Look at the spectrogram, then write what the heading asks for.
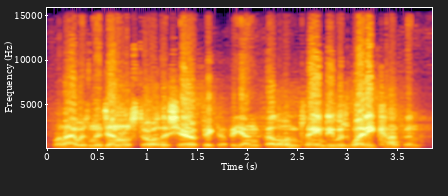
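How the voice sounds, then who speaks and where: A man's voice: fairly low pitch, pushed and bright, a little hiss or hum, low-quality recording. A man playing an upright, authoritative American Western hero, speaking firmly in 1940s radio drama style. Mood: commanding, earnest. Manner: firm, authoritative, deliberate.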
